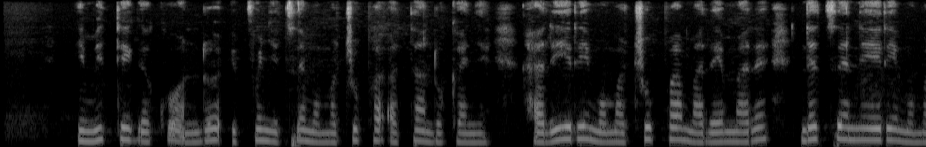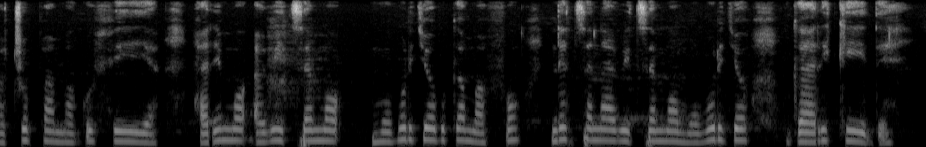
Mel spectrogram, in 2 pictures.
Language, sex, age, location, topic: Kinyarwanda, female, 18-24, Kigali, health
